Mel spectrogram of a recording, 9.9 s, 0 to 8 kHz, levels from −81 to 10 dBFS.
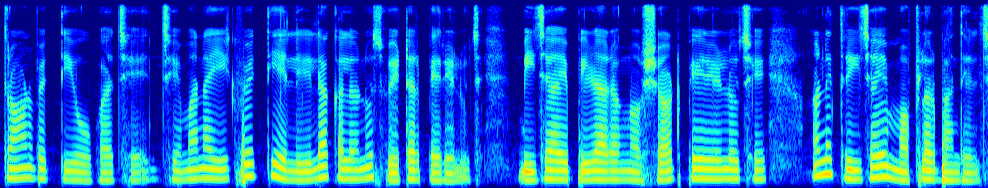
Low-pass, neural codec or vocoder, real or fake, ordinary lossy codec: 7.2 kHz; none; real; none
